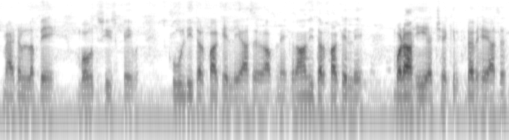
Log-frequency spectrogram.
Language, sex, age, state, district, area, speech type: Dogri, male, 30-45, Jammu and Kashmir, Samba, rural, spontaneous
